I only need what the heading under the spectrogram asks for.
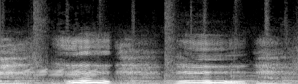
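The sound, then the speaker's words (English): Strained, voiced gasping from a man who has collapsed after a toxic gas leak and is struggling for air; two drawn-out, wavering breaths in a row, each rising and falling in pitch, separated by a short pause. “the guy sort of, like, crumbles to the ground, and he's, like, just struggling to breathe, and he's finally getting to breathe the right stuff”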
